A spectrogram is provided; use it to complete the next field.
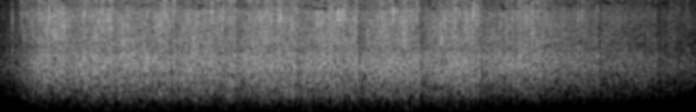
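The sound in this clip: Applause from government members and parliament deputies congratulating the new president after his oath of office: dense, sustained clapping from a crowd, steady and loud throughout before easing slightly toward the end.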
